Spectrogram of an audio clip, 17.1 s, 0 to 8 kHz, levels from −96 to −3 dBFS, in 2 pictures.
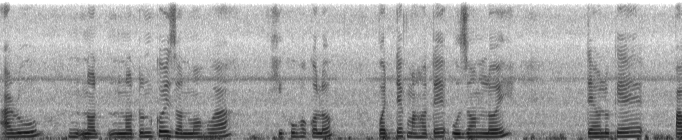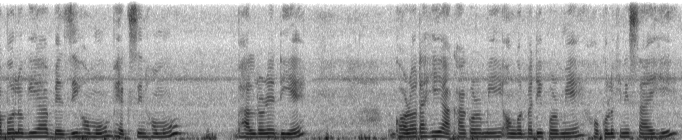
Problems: constant background noise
